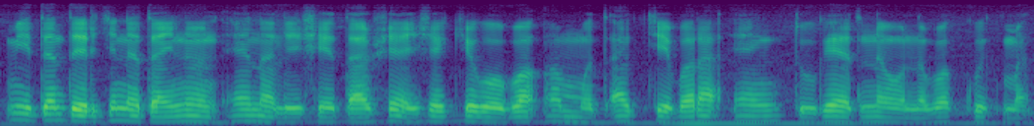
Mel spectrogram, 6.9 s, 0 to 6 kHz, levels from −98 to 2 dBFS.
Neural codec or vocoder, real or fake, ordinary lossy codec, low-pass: none; real; none; 5.4 kHz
